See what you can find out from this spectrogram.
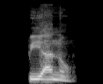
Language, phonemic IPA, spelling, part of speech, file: Bengali, /piɑno/, পিয়ানো, noun, LL-Q9610 (ben)-পিয়ানো.wav
- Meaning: piano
